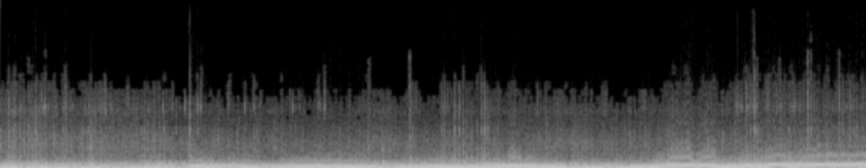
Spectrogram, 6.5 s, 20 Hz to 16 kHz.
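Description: Engine of a Mitsubishi Pajero MPR13 rally-raid car heard on board while driving a gravel track. It holds a steady pitch for a few seconds, then rises and falls with the throttle near the end. A few short knocks come over it.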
